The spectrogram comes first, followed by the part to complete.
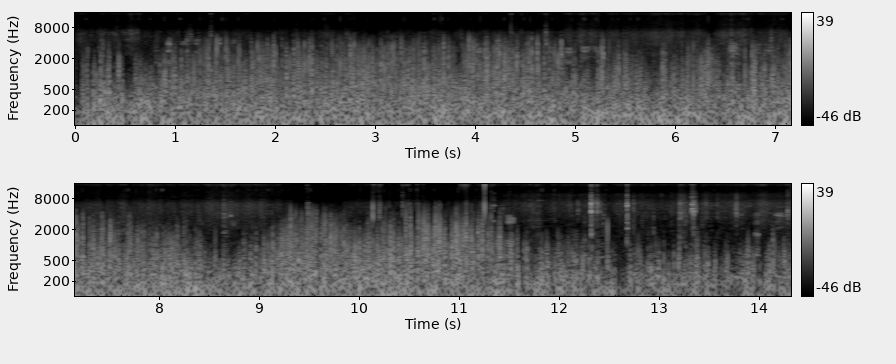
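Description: Wind buffeting the microphone: a loud, steady rumbling noise without any pitch, with a few light clicks scattered through it.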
